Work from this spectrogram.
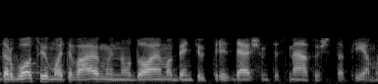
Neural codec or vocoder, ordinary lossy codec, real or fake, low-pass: vocoder, 44.1 kHz, 128 mel bands every 256 samples, BigVGAN v2; MP3, 32 kbps; fake; 3.6 kHz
